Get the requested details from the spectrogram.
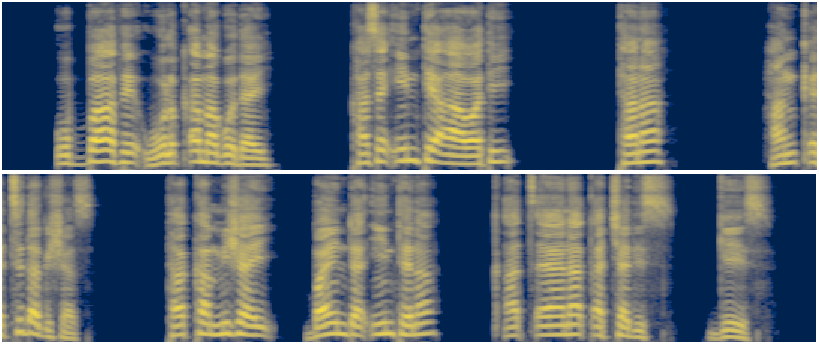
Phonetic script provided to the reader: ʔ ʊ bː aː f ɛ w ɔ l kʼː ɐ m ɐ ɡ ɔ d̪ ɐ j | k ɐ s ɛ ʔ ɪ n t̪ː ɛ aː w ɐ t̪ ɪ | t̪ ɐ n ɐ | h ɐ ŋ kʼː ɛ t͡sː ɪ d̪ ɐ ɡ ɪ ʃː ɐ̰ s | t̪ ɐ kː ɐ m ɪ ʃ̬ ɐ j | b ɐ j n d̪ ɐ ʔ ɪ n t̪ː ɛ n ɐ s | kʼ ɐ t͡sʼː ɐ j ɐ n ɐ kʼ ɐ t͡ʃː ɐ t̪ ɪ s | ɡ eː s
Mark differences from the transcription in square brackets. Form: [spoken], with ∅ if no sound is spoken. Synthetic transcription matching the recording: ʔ ʊ bː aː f ɛ w ɔ l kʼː ɐ m ɐ ɡ ɔ d̪ ɐ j | k ɐ s ɛ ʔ ɪ n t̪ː ɛ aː w ɐ t̪ ɪ | t̪ ɐ n ɐ | h ɐ ŋ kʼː ɛ t͡sː ɪ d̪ ɐ ɡ ɪ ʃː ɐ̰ s | t̪ ɐ kː ɐ m ɪ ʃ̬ ɐ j | b ɐ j n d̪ ɐ ʔ ɪ n t̪ː ɛ n ɐ [∅] | kʼ ɐ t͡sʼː ɐ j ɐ n ɐ kʼ ɐ t͡ʃː ɐ [d̪] ɪ s | ɡ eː s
